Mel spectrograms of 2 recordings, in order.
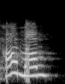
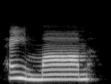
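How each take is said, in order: First: High, loud British call to mum; British accent. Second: Amateur American greeting; attempted American accent. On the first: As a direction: call out brightly in a London accent. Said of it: "I say". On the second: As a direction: put on a rough American accent. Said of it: "but you say mom". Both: Shown as a demonstration.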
